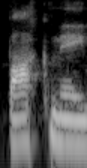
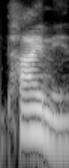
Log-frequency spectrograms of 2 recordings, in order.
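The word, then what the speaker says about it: 白眉: done it is called bakmei which means um white eyebrow so if you if you've seen the Kill Bill movies yeah you're getting pie me that's the Mandarin pronunciation that was a real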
